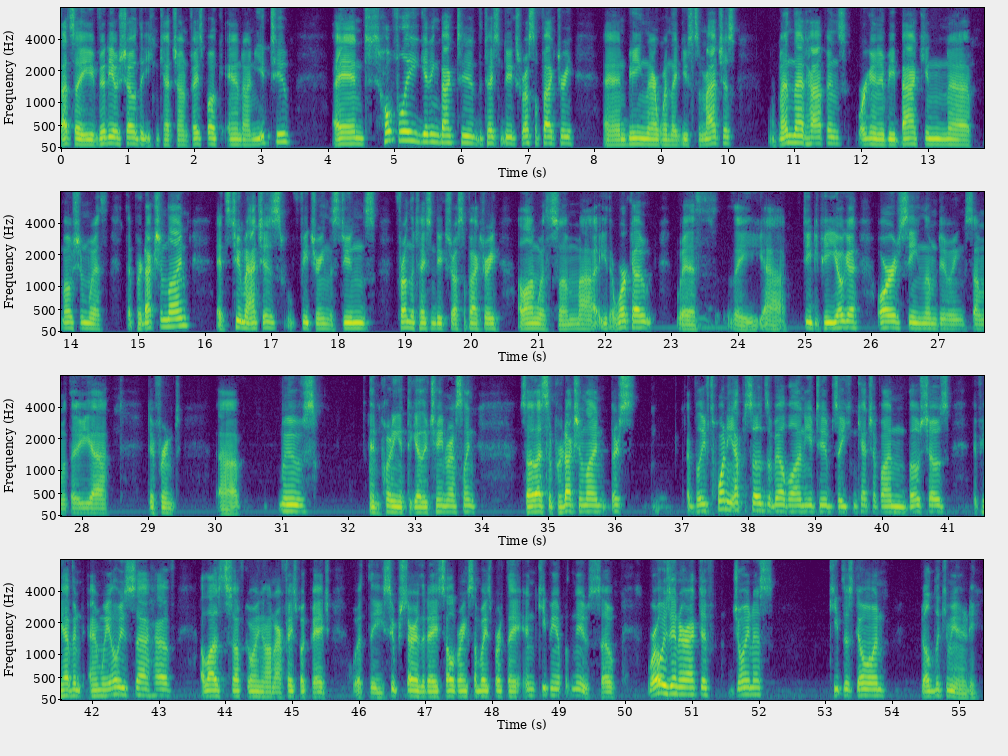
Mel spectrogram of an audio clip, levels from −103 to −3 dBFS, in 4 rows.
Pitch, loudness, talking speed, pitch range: 120 Hz, -20 LUFS, 165 wpm, 110-130 Hz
